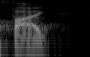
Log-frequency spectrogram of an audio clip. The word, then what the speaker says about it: Feig: Paul Feig.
